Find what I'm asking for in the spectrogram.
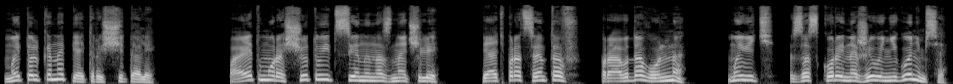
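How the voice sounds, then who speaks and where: Guy doing a cool steady merchant, says no without fuss, dry close sound. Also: high voice, moderate pace, dry recording. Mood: calm. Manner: calm, steady, firm refusals. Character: calm, firm younger merchant.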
